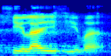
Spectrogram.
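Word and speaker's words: كليهما: setelahnya itu kan mansub maka jadi kilai ya kilaihima bukan Huma ya bacanya kilaihima wakil Oh jadi kembali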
